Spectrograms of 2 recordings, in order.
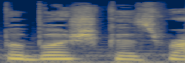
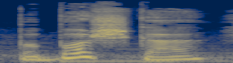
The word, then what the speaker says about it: babushka: Also note that, while in English we put the stress on the second syllable, babushka, in the original Russian, the stress is on the first syllable, babushka.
